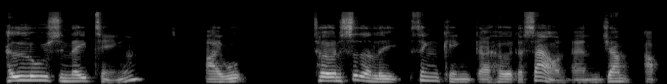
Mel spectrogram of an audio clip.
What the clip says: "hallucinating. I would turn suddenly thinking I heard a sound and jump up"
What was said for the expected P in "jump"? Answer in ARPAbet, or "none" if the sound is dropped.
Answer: P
